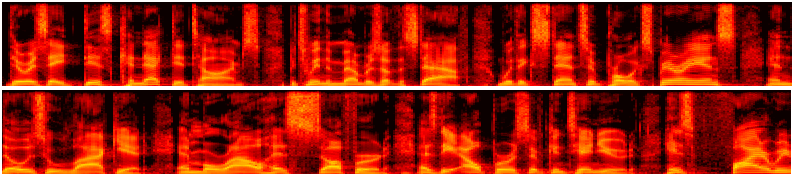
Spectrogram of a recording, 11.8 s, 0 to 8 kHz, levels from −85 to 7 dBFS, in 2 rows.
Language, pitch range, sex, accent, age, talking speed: English, 125-150 Hz, male, American, 40-59, 155 wpm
